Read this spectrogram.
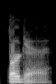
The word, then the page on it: birder: American English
